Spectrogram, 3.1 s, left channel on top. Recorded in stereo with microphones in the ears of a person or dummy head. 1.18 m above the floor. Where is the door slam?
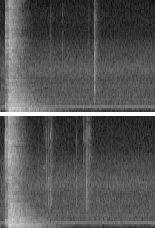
65° right (ahead or behind), 1.1 m.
